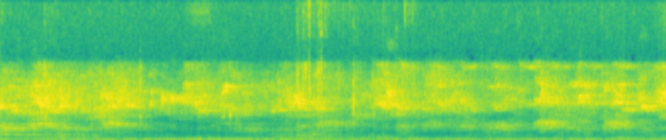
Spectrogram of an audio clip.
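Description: Faint outdoor ambience with birds chirping intermittently in the background.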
